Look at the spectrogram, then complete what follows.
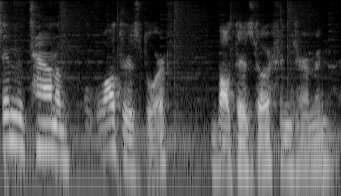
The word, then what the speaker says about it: Waltersdorf: One problem with this being that far out, it's in the town of Waltersdorf in German. My pronunciation is probably still not correct, but that W is pronounced like a V.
